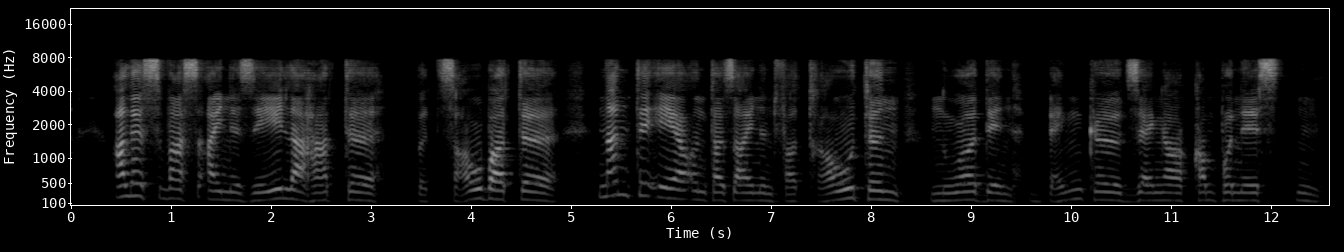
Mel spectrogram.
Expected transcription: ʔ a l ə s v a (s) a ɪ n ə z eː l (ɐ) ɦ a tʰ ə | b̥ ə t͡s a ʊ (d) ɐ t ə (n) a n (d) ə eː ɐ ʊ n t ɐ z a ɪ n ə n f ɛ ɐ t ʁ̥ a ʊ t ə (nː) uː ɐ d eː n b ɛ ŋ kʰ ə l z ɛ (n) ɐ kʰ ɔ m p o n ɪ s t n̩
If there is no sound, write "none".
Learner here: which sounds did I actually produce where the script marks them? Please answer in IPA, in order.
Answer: s, ə, b, n, t, nː, ŋ

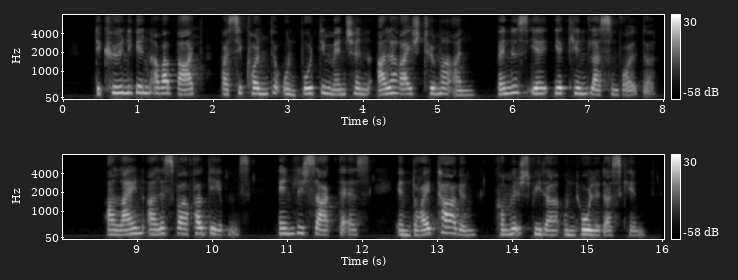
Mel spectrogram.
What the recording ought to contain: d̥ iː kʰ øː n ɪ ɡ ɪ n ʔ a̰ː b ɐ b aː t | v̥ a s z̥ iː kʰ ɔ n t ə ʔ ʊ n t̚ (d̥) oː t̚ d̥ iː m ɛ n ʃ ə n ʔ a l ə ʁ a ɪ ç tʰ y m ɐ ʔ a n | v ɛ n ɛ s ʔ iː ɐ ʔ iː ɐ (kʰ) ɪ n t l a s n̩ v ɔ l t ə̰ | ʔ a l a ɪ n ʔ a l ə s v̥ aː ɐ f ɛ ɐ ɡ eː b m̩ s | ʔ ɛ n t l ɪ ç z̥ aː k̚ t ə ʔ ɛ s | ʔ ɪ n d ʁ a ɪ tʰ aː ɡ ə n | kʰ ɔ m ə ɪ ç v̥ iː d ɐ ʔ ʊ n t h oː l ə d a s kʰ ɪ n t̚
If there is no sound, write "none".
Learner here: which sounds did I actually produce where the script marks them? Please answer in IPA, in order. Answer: b̥, kʰ

